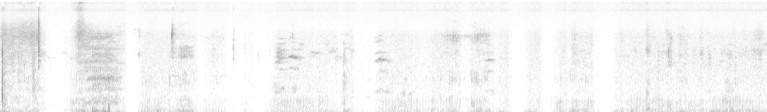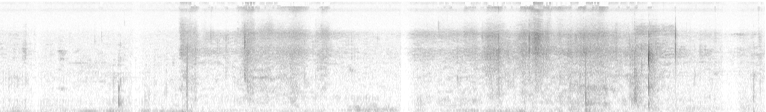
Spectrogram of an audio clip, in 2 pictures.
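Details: Male domestic cat that looks after kittens and nurses them every day, indoors; low, steady rumbling purr-like sound running through, broken by louder irregular bursts and rustling handling noises.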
